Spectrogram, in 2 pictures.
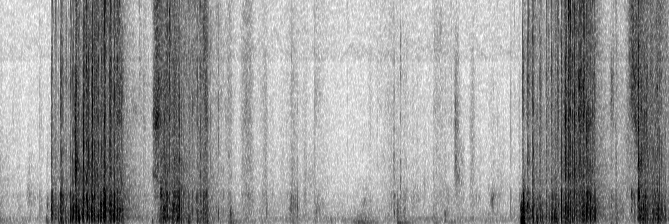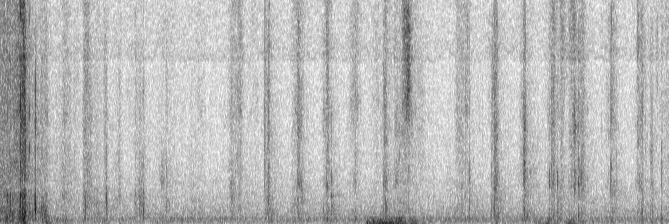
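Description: Tarot cards being shuffled, two loud bursts of riffling with a softer patch of card handling and light taps between them, close and alone.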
